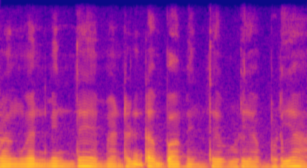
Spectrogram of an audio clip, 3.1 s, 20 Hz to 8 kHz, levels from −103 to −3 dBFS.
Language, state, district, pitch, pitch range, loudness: Gondi, Chhattisgarh, Sukma, 120 Hz, 115-125 Hz, -21 LUFS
